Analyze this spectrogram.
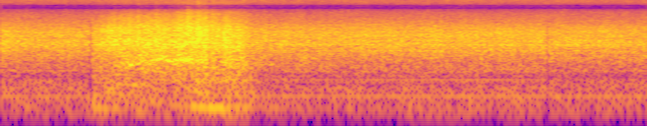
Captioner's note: car tires squeal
